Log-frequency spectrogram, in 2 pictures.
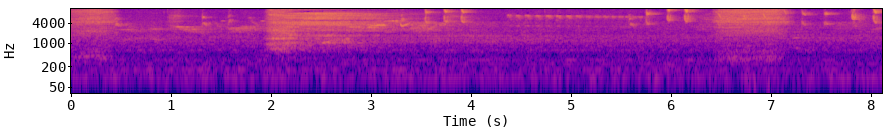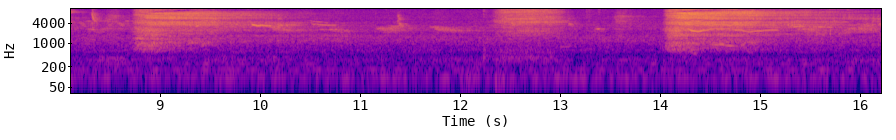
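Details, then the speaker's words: A person from the cystic fibrosis community demonstrates the huff cough airway-clearance technique. Slow, deep breaths in and out with pauses, as she feels congestion starting to move before a spontaneous cough. "I'm starting to feel a little movement of congestion, so this time is probably going to cause the spontaneous cough."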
